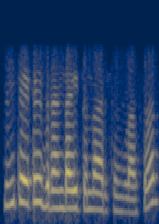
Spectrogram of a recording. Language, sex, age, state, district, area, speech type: Tamil, female, 30-45, Tamil Nadu, Viluppuram, rural, conversation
